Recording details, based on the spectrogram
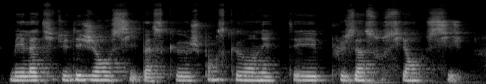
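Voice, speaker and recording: A woman speaks at a fairly slow pace in a medium pitch, with a dark, mellow tone and a somewhat breathy quality. Her intonation stays monotone and flat. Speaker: elderly interviewee. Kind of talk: reflective interview. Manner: hesitant, many fillers.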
